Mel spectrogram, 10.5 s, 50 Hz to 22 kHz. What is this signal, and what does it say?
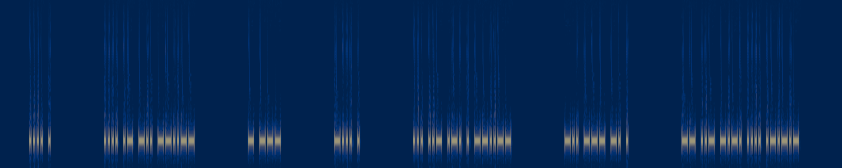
Morse code, heard as a keyed tone, about 48 wpm, 700 Hz. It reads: HE HAD, TO BE SURE, DONE MUCH.
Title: 4x Word-Spacing - Sentences from Top 500 Words - 50wpm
